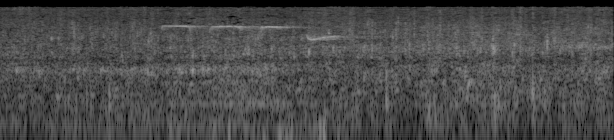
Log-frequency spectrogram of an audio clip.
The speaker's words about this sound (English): There we go, Babbling Brook for you.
